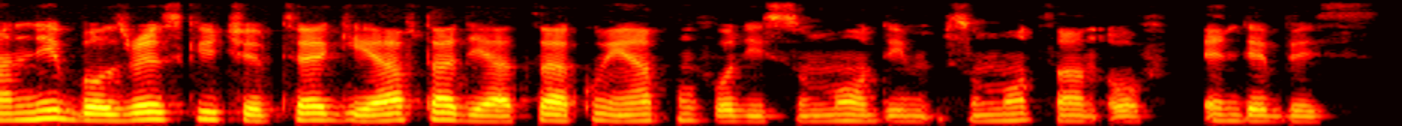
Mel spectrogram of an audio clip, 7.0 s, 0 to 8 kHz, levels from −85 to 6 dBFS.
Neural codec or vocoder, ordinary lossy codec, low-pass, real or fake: none; none; 7.2 kHz; real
